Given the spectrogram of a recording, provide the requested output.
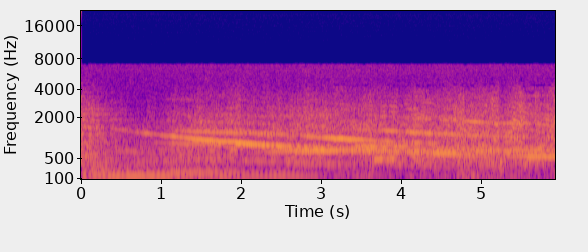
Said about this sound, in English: Now let that ambulance through.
